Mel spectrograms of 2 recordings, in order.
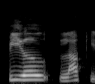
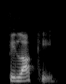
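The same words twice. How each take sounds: First: Both L sounds are pronounced separately. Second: The two L sounds merge into one. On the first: The speaker calls it wrong. "no voy a decir feel lucky, feel lucky, no voy a decir l, l" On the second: The speaker calls it right. "solo una"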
